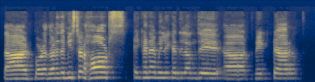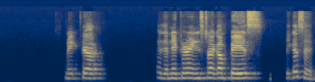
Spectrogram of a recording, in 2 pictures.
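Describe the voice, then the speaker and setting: A woman giving a casual, step-by-step software tutorial, with frequent fillers and repeats. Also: fairly high pitch, level tone, a little slow, pauses often, clear, resonant tone. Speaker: video editing tutor. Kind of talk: screen-recorded software tutorial.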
